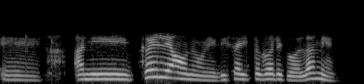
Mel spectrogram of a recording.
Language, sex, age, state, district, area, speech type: Nepali, female, 30-45, West Bengal, Alipurduar, urban, conversation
